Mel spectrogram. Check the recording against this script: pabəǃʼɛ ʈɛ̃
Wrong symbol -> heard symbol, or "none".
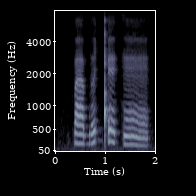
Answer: ʈ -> k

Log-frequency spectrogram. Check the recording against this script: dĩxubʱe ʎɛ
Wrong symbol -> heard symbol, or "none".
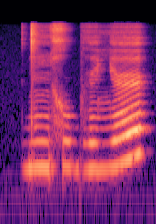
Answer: none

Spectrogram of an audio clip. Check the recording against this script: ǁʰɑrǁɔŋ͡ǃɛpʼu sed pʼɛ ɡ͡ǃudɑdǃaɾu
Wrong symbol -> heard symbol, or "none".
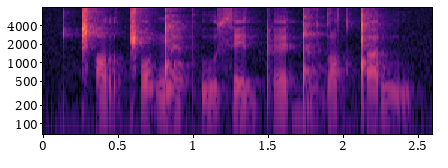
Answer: none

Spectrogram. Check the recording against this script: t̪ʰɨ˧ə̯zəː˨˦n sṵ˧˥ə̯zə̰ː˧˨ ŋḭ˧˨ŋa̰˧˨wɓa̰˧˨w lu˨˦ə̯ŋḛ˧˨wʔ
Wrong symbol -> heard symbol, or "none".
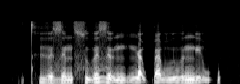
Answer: əː˨˦ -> ə˨˦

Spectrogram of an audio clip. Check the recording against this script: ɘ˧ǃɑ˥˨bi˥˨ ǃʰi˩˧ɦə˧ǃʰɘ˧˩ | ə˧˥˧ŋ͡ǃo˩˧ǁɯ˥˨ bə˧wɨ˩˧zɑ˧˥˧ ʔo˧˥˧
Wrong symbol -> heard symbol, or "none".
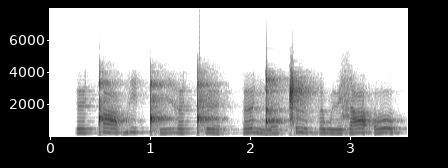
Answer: none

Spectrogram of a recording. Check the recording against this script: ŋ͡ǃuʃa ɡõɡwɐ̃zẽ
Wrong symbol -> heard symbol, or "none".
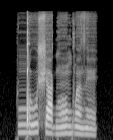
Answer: none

